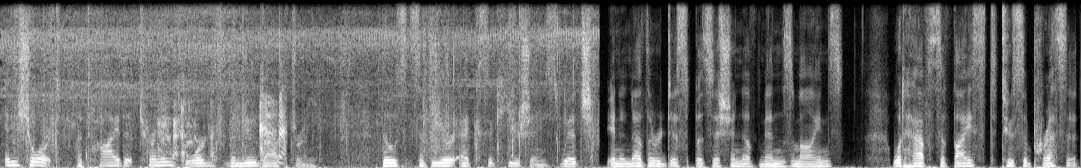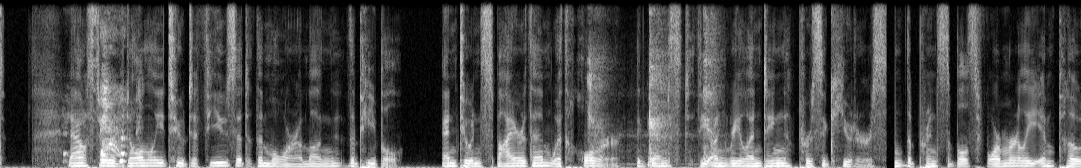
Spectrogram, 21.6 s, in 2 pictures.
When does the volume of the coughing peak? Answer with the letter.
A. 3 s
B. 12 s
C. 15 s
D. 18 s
B.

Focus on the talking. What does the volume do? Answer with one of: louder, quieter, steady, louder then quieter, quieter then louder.
steady.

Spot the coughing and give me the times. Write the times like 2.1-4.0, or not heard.
1.6-2.9, 11.4-12.2, 16.6-18.1.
